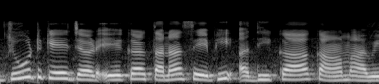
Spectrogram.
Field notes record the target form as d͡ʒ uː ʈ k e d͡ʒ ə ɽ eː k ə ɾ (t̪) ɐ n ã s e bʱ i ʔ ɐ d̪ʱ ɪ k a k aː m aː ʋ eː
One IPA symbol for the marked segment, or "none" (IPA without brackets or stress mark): t̪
